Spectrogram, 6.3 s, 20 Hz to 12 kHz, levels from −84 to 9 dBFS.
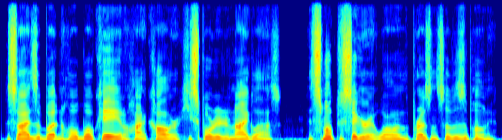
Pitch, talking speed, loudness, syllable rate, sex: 130 Hz, 220 wpm, -18 LUFS, 6.9 syllables/s, male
